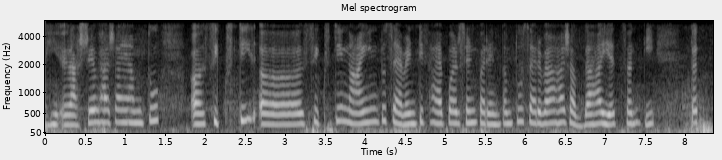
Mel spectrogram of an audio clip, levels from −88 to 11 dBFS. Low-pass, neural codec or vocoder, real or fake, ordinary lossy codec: 5.4 kHz; vocoder, 22.05 kHz, 80 mel bands, WaveNeXt; fake; none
